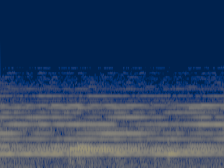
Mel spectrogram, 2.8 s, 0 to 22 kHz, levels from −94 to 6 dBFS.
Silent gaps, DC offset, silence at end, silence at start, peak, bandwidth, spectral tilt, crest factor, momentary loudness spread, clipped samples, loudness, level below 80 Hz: none; under 0.1%; 0 s; 0 s; -24 dBFS; 4.3 kHz; -5.5 dB/octave; 12 dB; 4 LU; under 0.1%; -37 LUFS; -62 dBFS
